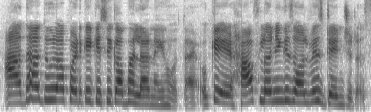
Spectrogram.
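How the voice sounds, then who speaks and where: High-voiced Indian woman teaching biology. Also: lively intonation, normal speed. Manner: explains step by step, asks students rhetorical questions. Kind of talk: online exam-prep lecture mixing Hindi and English.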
